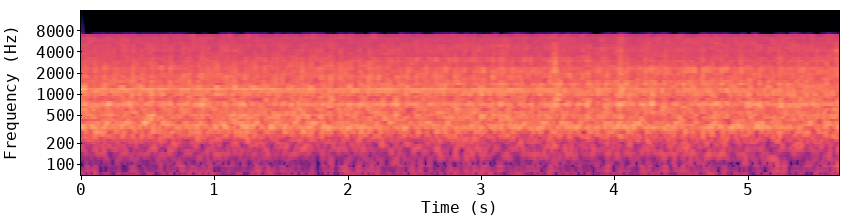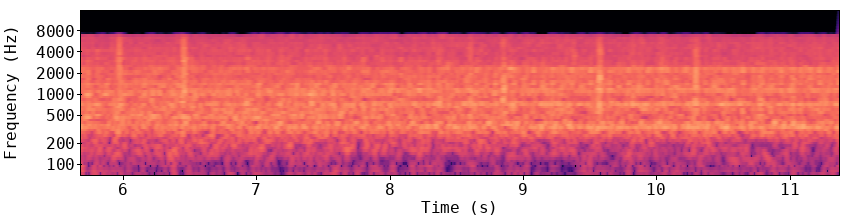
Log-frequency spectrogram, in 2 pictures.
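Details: Volkswagen Golf 3 at idle: sharp irregular ticks or knocks once or twice a second over a thin, hissy running note; abnormal engine knocking, source unclear.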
